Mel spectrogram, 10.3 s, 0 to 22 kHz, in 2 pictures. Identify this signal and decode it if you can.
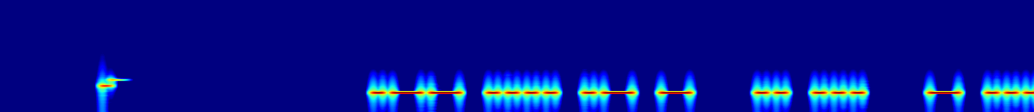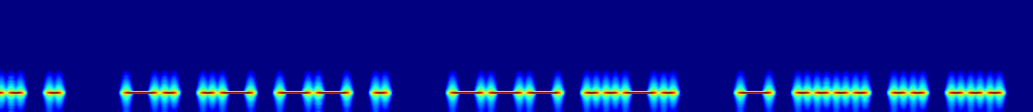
Morse code, heard as a keyed tone, about 25 wpm, 700 Hz. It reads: WHAT IS THE NAME OF THIS
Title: Sentences from Top 1500 Words 25wpm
